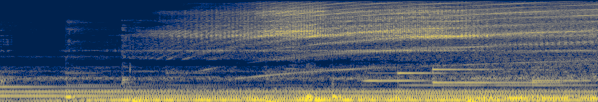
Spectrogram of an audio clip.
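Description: A Vevor flex shaft carving tool's motor runs forwards, a high whining drone that rises in pitch as it spins up, with a few low knocks underneath and no speech.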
